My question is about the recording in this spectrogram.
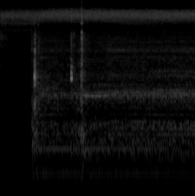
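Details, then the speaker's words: DeLonghi fully automatic coffee machine grinding after oiling the lift rail: steady, even grinding hum with no squeak, creak or knock; the earlier odd noise is gone. "好，仔细听哦，是不是刚刚的医生已经排除了？有没有比较没有刚刚那种奇怪的声音了吧？"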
